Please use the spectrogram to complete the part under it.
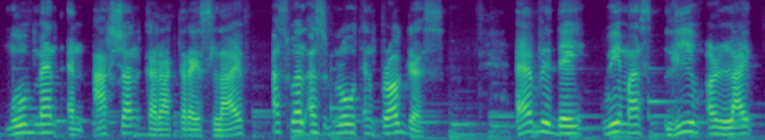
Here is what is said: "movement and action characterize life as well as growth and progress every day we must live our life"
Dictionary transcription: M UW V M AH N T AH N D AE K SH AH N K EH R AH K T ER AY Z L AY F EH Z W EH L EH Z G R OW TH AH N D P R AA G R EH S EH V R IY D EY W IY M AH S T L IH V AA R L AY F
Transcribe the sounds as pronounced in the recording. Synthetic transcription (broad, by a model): M UW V M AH N T AH N D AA K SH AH N K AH R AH K T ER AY S L AY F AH S W EH L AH S G R OW T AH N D P R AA G R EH S EH V R IY D EY W IY M AH S T L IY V AA R L AY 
